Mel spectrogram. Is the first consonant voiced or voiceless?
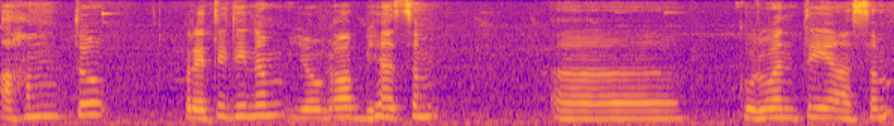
voiced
